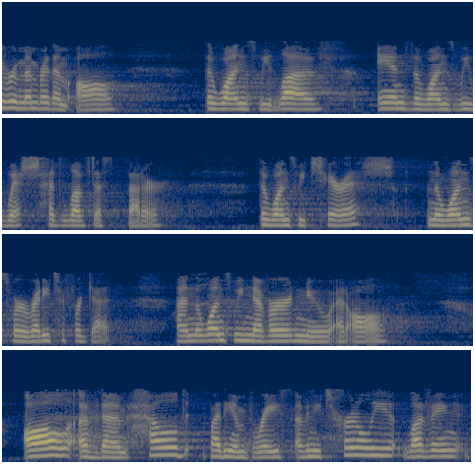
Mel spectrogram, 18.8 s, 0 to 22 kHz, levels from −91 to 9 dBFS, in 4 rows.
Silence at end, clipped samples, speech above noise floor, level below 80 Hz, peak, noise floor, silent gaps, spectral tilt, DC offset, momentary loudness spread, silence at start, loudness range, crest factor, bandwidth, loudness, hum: 0 s; under 0.1%; 36 dB; -74 dBFS; -8 dBFS; -64 dBFS; none; -4 dB/octave; under 0.1%; 14 LU; 0 s; 8 LU; 20 dB; 5.4 kHz; -28 LUFS; none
